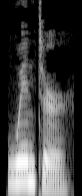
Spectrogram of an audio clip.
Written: wynter

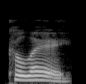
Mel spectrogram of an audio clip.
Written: callais

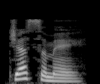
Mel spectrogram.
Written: Jesimae

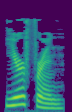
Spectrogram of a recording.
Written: eurfron

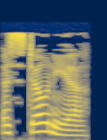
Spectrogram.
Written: estonia

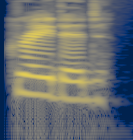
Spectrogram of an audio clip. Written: grated

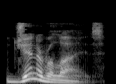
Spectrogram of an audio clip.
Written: generalize

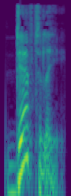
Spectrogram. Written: deftly

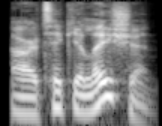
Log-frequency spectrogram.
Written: articulation

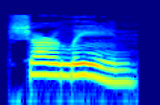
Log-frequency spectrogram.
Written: sharleen

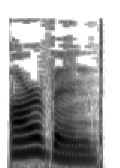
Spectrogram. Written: Aravind

